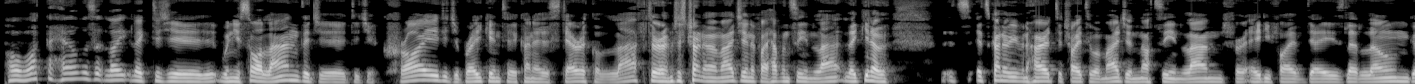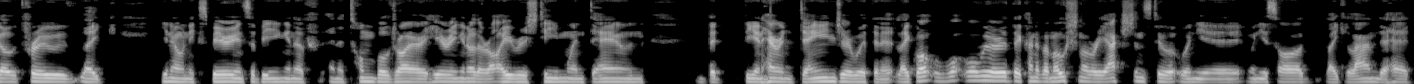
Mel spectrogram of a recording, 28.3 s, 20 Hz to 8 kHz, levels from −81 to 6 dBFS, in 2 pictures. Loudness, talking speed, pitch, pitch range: -17 LUFS, 225 wpm, 120 Hz, 115-135 Hz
